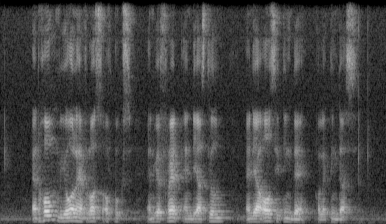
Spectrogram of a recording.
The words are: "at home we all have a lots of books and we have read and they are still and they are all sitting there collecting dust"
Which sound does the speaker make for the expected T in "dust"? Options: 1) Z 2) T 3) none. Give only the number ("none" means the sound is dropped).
3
